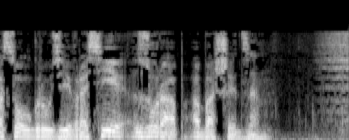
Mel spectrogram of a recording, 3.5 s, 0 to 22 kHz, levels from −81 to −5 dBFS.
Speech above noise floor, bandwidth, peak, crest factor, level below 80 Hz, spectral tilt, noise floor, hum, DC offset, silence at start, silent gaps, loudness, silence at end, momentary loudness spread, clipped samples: 23 dB; 8.8 kHz; 0 dBFS; 14 dB; -32 dBFS; -5 dB/octave; -36 dBFS; none; under 0.1%; 0 s; none; -13 LUFS; 0 s; 9 LU; under 0.1%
